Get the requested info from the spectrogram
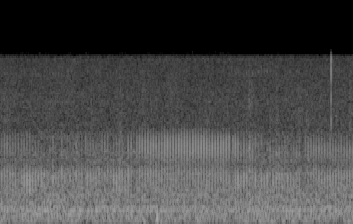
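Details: Domestic cat purring, recorded up close on a phone camera; a steady, rough, continuous rumble with a faint fluttering texture throughout, broken only by a couple of tiny clicks.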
